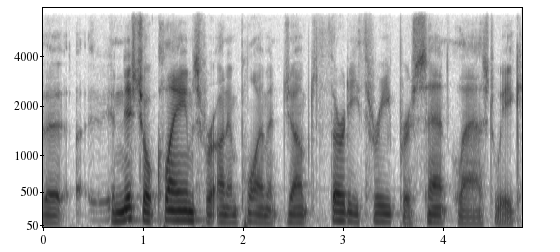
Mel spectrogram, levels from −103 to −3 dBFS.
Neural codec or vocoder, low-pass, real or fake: none; 7.2 kHz; real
